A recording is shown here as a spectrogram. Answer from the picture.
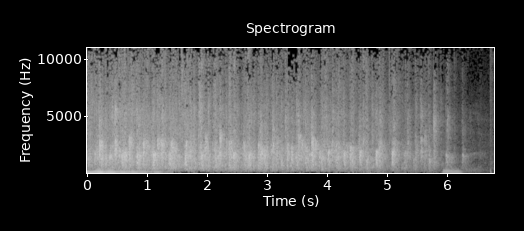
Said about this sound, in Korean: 일단 용기 내셔서 예, 나오셔서 다시 한 박수 좀 부탁드릴게요.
